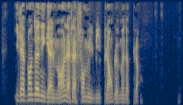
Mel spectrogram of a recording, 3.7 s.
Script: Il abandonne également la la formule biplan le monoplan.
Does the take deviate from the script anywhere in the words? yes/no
no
